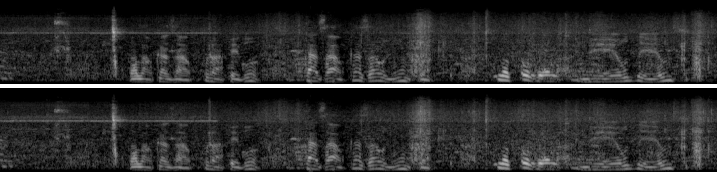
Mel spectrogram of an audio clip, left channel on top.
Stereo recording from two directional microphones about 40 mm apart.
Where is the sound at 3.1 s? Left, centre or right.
Left.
